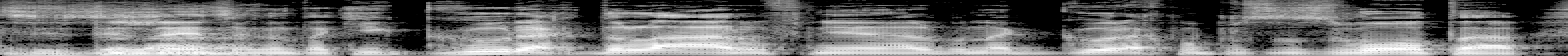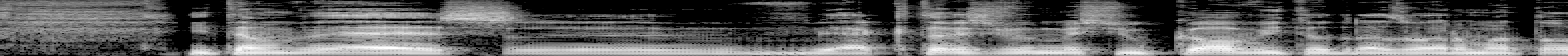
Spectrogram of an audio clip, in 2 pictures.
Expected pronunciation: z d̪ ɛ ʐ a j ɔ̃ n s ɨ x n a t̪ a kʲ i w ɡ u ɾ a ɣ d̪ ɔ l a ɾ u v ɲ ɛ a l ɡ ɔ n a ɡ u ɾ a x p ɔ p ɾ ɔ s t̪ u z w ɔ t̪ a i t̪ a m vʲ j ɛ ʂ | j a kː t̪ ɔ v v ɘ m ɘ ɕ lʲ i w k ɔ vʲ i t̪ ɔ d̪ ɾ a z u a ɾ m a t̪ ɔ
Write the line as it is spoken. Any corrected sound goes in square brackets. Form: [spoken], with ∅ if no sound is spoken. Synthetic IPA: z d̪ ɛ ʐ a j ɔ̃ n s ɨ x n a t̪ a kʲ i [ɣ] ɡ u ɾ a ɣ d̪ ɔ l a ɾ u [f] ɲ ɛ a l [b] ɔ n a ɡ u ɾ a x p ɔ p ɾ ɔ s t̪ u z w ɔ t̪ a i t̪ a m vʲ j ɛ ʂ | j a kː t̪ ɔ [ʑ] v ɘ m ɘ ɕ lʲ i w k ɔ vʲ i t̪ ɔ d̪ ɾ a z u a ɾ m a t̪ ɔ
